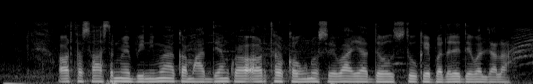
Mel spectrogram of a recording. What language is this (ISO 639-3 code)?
bho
